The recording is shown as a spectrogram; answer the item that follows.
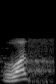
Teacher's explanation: سین کو سختی کے سیٹی کی آواز میں اور باریک پڑھیں گے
